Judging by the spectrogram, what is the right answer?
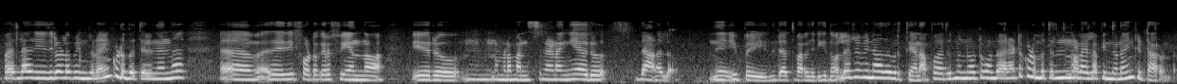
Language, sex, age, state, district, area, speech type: Malayalam, female, 30-45, Kerala, Idukki, rural, spontaneous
